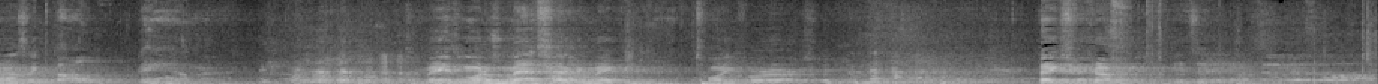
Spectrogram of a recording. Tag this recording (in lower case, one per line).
speech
